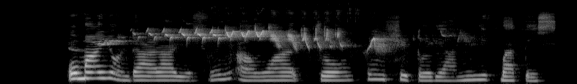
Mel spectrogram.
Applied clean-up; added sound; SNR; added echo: neural mask model Resemble Enhance denoiser.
